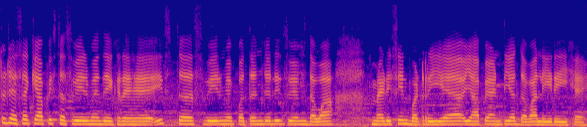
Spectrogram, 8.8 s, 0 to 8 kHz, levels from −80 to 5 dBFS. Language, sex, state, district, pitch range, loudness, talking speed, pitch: Hindi, female, Goa, North and South Goa, 190-210 Hz, -14 LUFS, 185 wpm, 200 Hz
